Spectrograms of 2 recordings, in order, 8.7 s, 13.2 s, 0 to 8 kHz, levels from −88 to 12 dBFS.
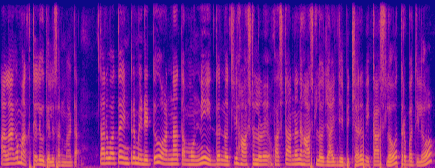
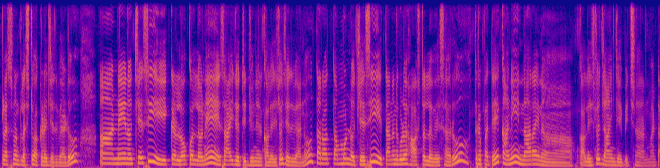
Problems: constant background noise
